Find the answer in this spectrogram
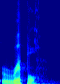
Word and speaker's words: Riepl: when he was at he said my name wrong all the time it wasn't far from ripple it was it was it was it was like he emphasized the e like it was a regal and it happened so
